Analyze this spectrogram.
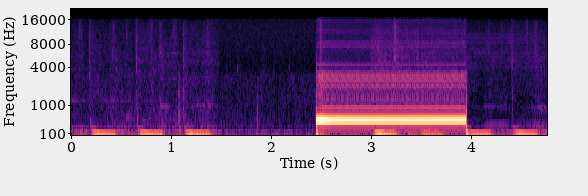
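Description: A telephone ringback tone sounds while a caller redials a number: one loud, steady, mid-pitched tone lasting about a second and a half, with low rhythmic thumping beats before and after it.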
